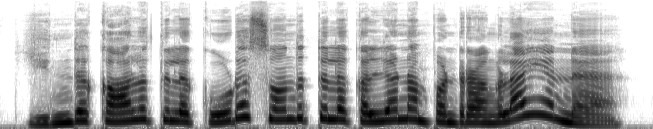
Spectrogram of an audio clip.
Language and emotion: Tamil, surprised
